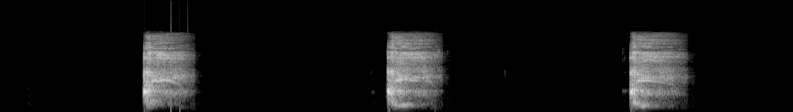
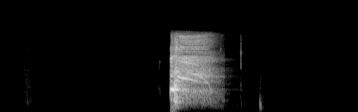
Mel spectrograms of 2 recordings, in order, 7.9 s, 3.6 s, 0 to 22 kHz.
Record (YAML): three_cough_length: 7.9 s
three_cough_amplitude: 32768
three_cough_signal_mean_std_ratio: 0.28
cough_length: 3.6 s
cough_amplitude: 28738
cough_signal_mean_std_ratio: 0.24
survey_phase: beta (2021-08-13 to 2022-03-07)
age: 45-64
gender: Female
wearing_mask: 'No'
symptom_none: true
smoker_status: Never smoked
respiratory_condition_asthma: false
respiratory_condition_other: false
recruitment_source: REACT
submission_delay: 2 days
covid_test_result: Negative
covid_test_method: RT-qPCR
